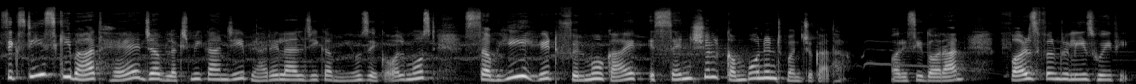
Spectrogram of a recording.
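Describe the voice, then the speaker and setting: A woman's voice: a little high, lively intonation, normal speed, a little mellow. An Indian-accented woman hosting a radio show with scripted narration, addressing listeners directly and mixing in English phrases. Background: music bed.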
